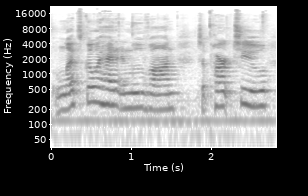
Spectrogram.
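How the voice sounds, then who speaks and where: A woman's voice: on the high side, measured pace. A young woman co-hosting a casual podcast, brash and sweary, with a slight lisp from a swollen tongue. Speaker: podcast co-host. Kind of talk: casual true-crime podcast banter. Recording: roomy echo, faint background noise.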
